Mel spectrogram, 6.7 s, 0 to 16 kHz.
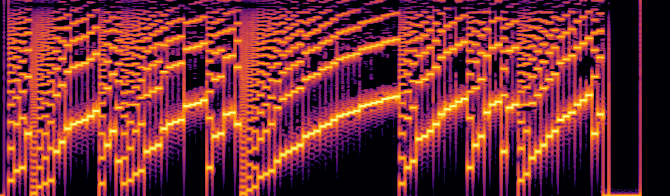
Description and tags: Audio demonstration of the shell sort algorithm from a Quick Basic 4.5 example program called SORTDEMO.BAS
